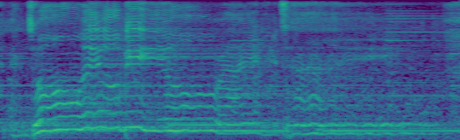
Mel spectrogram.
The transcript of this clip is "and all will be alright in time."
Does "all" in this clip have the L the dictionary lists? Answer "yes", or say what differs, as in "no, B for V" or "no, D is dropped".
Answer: no, N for L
